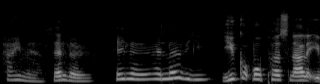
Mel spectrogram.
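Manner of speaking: soft cooing greeting to a pet; talking to the dog. Real, not acted. Owner greeting her dog Mouse, soft doting coo. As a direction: coo softly to your puppy.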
